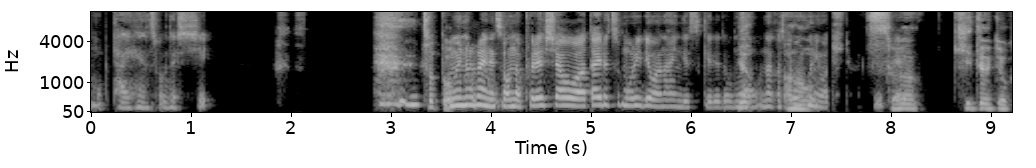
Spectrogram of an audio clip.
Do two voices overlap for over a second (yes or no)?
yes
